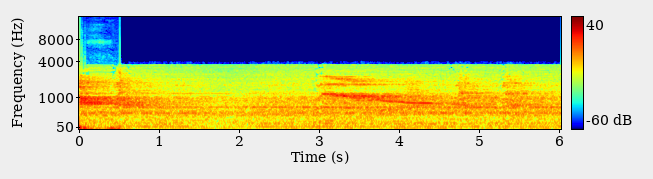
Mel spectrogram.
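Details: In December, a coyote gives thin, falling alarm howls over a steady background hiss. Its howls set off sled dogs across the road, and an exhibit wolf pack answers with low-throated calls.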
